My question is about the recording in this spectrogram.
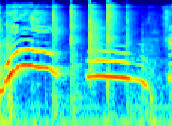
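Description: A child's voice calling "woo", its pitch rising and then falling, followed about a second in by a held "ooh" note that slides down at the end, with a few light clicks between.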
